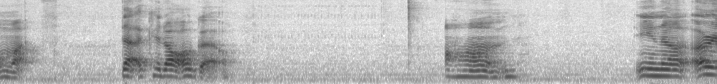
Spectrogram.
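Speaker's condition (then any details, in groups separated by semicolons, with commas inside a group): Cerebral palsy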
